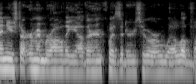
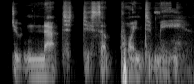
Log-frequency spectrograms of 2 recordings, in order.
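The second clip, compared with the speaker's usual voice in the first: very slow, breathy whisper, every word dragged; 5 semitones lower, 6 dB quieter than usual. Voicing an emperor who looks down at a player character: Palpatine voice. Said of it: "Palpatine looks down at you, Jafon. And he goes".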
